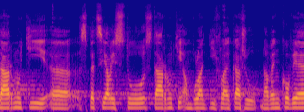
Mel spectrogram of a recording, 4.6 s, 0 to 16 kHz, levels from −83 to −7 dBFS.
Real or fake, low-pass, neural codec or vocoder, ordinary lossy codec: real; 14.4 kHz; none; AAC, 48 kbps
